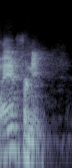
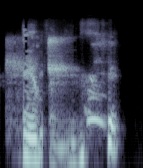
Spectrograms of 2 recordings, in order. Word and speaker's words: Anfernee: Oh, uh, oh, Anfernee. Yeah, there we go. Anfernee.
